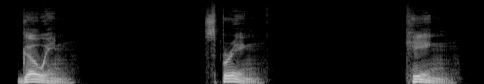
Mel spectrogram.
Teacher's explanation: For this sound, the back of the tongue touches the soft palate in the back of the mouth and the air flows out of the nose.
